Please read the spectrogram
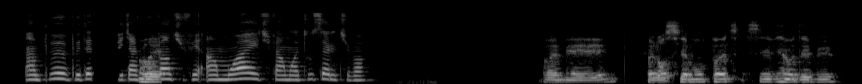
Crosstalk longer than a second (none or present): none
